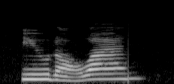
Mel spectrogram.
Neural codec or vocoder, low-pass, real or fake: none; 7.2 kHz; real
